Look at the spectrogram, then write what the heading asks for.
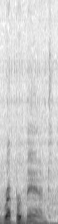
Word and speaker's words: reprimand: is confirm next word reprimand uh that is again both a verb and a noun uh first syllable is accented the verb to scold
